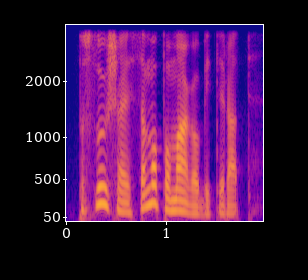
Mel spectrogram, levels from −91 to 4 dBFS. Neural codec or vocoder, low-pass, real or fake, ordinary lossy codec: codec, 16 kHz, about 1 kbps, DyCAST, with the encoder's durations; 3.6 kHz; fake; none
